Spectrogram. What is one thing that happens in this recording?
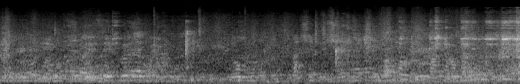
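A crowd of adult men and women talk among themselves.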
